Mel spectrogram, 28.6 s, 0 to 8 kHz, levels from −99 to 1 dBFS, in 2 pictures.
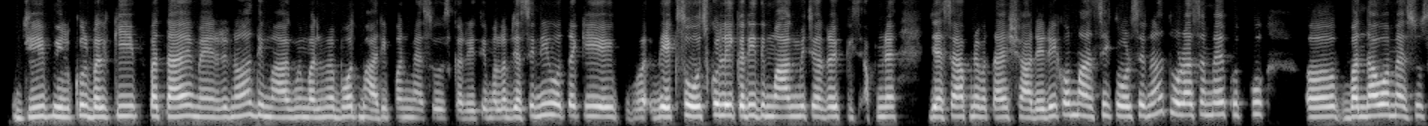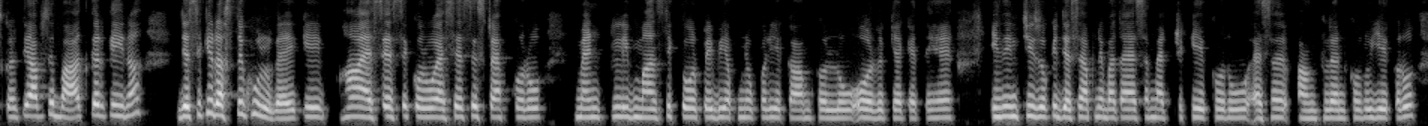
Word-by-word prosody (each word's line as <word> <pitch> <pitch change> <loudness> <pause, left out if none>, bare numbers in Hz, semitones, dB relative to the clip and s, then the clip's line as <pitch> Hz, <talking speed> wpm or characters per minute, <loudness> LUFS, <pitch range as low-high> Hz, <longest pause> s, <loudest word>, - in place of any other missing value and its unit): जी 220 +4 +2
बिल्कुल, 230 +2 +4
बल्कि 230 +2 +2 0.2
पता 235 -1 +4
है, 240 +2 +6
मेरे 220 -1 -1
ना 240 +4 +1
दिमाग 220 -5 0
में 220 - -2
मतलब 215 -1 +1
मैं 225 -1 +1
बहुत 230 +1 +2
भारीपन 215 +1 -3
महसूस 200 0 -7
कर 190 - -5
रही 185 0 -5
थी। 205 +3 -8
मतलब 200 +1 -3
जैसे 215 +3 +1
नहीं 260 +3 +1
होता 255 -2 +2
कि 240 0 -7 0.2
एक 225 - 0
ब 200 +3 -4
एक 225 -1 +5
सोच 235 -3 +8
को 270 - +7
लेकर 255 -1 +7
ही 255 - +5
दिमाग 230 -1 +2
में 240 - +1
चल 240 0 0
रहा 225 - -2
है 230 - +6
किस 210 - -15
अपना 230 0 -1 0.4
जैसा 225 +1 +3
आपने 235 0 -1
बताया 220 0 -1
शारीरिक 210 +3 +1
और 270 - +4
मानसिक 255 -1 0
तौर 240 -2 +5
से 250 +2 +1
ना 275 +7 -3
थोड़ा-सा 270 -1 +3
मैं 275 +1 +1
खुद 270 0 -3
को 285 0 +1
अ, - - -9 0.4
बँधा 230 +1 +6
हुआ 260 +1 +8
महसूस 245 -1 -2
करती। 220 +2 -6
आपसे 240 +2 0
बात 215 +1 -1
करके 260 -1 0
ही 250 -1 -3
ना, 265 +6 -5 0.4
जैसे 235 +3 +4
कि 315 - -3
रास्ते 275 +2 +2
खुल 255 -7 -1
गए 185 +1 0
कि 225 +3 -3 0.3
हाँ, 230 0 0
ऐसे-ऐसे 215 +2 -3
करो, 215 -1 -1
ऐसे-ऐसे 215 +3 -2
स्टेप 225 -2 -6
करो, 215 0 -5 0.3
मेंटली 220 +1 -4
मानसिक 210 +2 -5
तौर 215 -2 -1
पे 210 - -2
भी 210 +1 -4
अपने 210 0 -7
ऊपर 210 0 -10
ये 210 - -3
काम 195 -1 -4
कर 195 - -2
लो। 195 0 -4 0.2
और 195 -1 -1
क्या 195 +1 -6
कहते 190 0 -11
हैं, 205 +1 -7 0.4
इन-इन 235 +1 0
चीज़ों 230 -3 -1
के, 240 - -4
जैसे 215 0 -2
आपने 215 +1 -5
बताया, 205 0 -4
ऐसा 200 +2 -9
मैट्रिक 200 +2 -10
ये 210 - -1
करो, 200 0 -5
ऐसा 205 +3 -5 0.2
आकलन 195 +1 -5
करो, 200 0 -5
ये 200 - 0
करो। 235 +5 -3
225 Hz, 210 wpm, -21 LUFS, 205-240 Hz, 0.4 s, सोच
